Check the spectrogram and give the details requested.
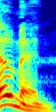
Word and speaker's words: Omen: Yeah, and how do you say that? Omen. The Omen. No. I'm saying the same thing as you. No, but you're saying it wrong. I'm not saying it wrong, I'm saying the Omen! Stop it. What? Stop saying men. It's the Omen.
